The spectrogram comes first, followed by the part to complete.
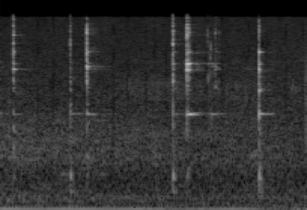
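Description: A teaspoon stirring in a small drinking glass, clinking against the glass several times at uneven intervals, each clink ringing briefly.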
